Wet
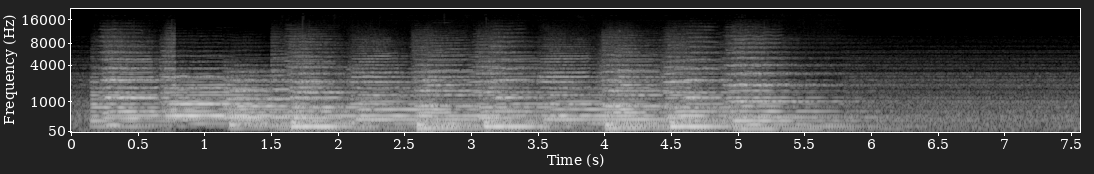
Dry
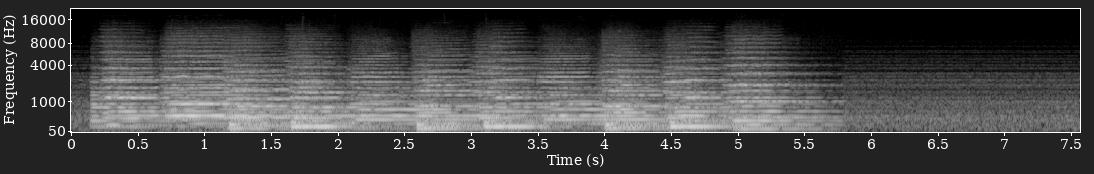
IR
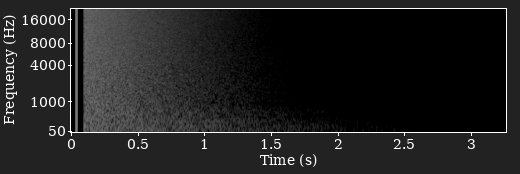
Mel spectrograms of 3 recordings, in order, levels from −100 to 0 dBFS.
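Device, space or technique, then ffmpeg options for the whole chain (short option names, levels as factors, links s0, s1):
ducked reverb: -filter_complex "[0:a]asplit=3[s0][s1][s2];[1:a]atrim=start_sample=2205[s3];[s1][s3]afir=irnorm=-1:irlink=0[s4];[s2]apad=whole_len=334025[s5];[s4][s5]sidechaincompress=threshold=0.0126:ratio=8:attack=16:release=235,volume=0.376[s6];[s0][s6]amix=inputs=2:normalize=0,asettb=1/sr,asplit=3[s7][s8][s9];[s7]atrim=end=0.794[s10];[s8]atrim=start=0.79:end=1.51,asetpts=PTS-STARTPTS,afade=t=in:d=0.004:c=qsin,afade=t=out:st=0.716:d=0.004:c=qsin,acrossover=split=150 2600:gain=0.0708 1 0.1[s11][s12][s13];[s11][s12][s13]amix=inputs=3:normalize=0[s14];[s9]atrim=start=1.506[s15];[s10][s14]acrossfade=d=0.004:c1=hsin:c2=qsin[s16];[s16][s15]acrossfade=d=0.004:c1=qsin:c2=hsin"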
